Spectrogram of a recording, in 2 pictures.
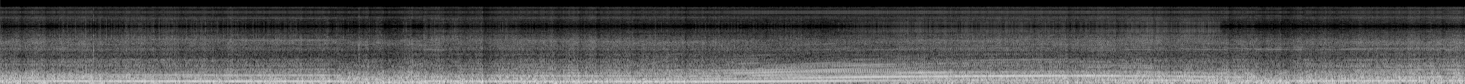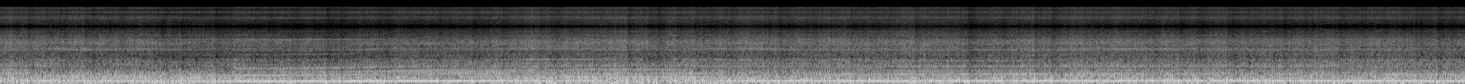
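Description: Car engine running at a steady road speed over wind and tyre noise. About a third of the way in, its pitch climbs smoothly as the car accelerates, then falls back and holds steady.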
